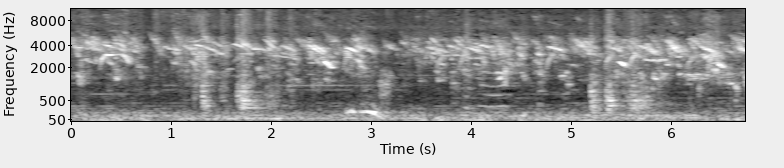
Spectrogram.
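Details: Pet baby domestic goose being bathed, giving a steady stream of high, thin, downward-sliding peeps, several per second, with occasional soft knocks and low background rumble.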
